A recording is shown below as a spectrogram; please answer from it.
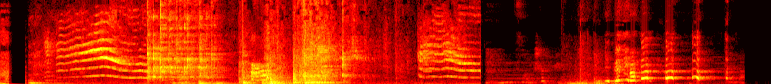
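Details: Domestic cat giving two clear, drawn-out meows that rise and then fall, separated by a burst of human laughter and talk. A softer run of short, higher chirping mews follows at the end.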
